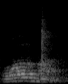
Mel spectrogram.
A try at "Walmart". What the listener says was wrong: You go too fast. You must slow down.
